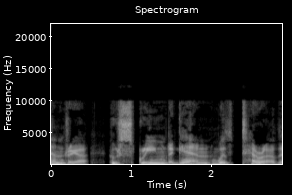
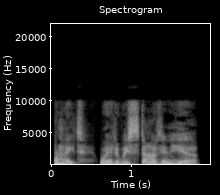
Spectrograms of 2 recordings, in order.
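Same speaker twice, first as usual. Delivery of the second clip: Maggie asking; 8 semitones higher than usual. A narrator's reading. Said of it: "asked Maggie".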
